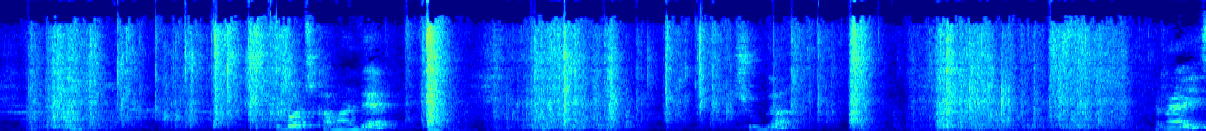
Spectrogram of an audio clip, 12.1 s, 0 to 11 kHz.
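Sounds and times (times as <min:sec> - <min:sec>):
plastic bag rustling: 0:00.1 - 0:03.2, 0:04.1 - 0:11.9.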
